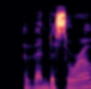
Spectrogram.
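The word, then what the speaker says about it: Avendesora: Avendusora leaf? That is how you say it. – I'm not going to be able to pronounce this. Proceeds to perfectly pronounce this. – The key is an Avendusora leaf, which we have heard before mentioned a couple times.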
